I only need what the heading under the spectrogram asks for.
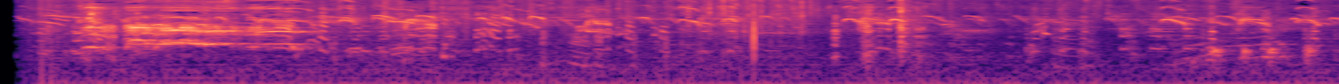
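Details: Red junglefowl at a farm in Cambodia: a loud, harsh, drawn-out crow-like call rings out over the first two seconds, then quieter scattered clucks and chirps follow over a steady low hum.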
